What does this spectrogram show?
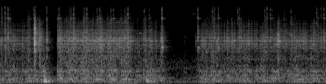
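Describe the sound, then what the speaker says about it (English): A sewing machine stitches along a rectangular outline on climbing-pants fabric, its rapid needle chatter running steadily close up, with a short pause in the middle before resuming. "Then you're just going to sew over that rectangular outline."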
